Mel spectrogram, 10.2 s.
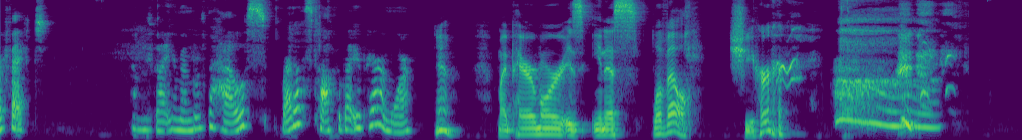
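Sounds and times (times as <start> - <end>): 
speech: 0.0 - 0.6, 1.3 - 9.6
dramatic voiced gasp: 8.4 - 9.2.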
